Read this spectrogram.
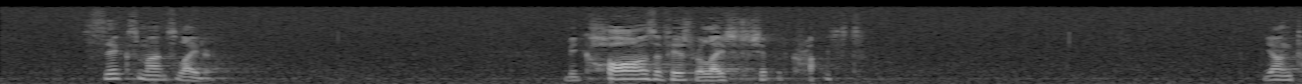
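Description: A middle-aged man speaks with animation in pauses, heard through a microphone in a large echoing room.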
